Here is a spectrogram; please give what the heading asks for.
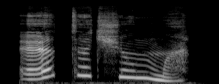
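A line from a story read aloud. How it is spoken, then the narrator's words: Drawling. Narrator (Russian): протянула Фиона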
